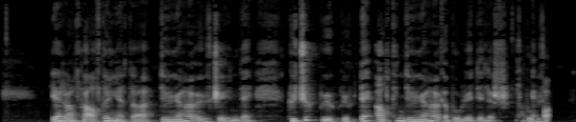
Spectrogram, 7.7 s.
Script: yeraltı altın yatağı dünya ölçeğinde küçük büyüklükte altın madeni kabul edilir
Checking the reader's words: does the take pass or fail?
fail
